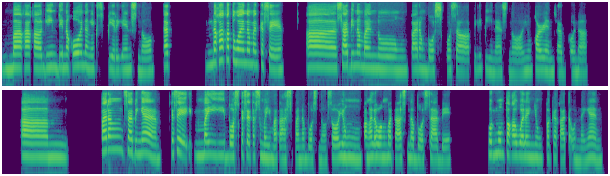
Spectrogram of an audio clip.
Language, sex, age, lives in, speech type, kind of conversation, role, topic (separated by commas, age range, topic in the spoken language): Filipino, female, 30-34, Philippines, conversation, advice, user, Paano ko haharapin ang mga hindi tiyak na sitwasyon nang nananatiling mausisa at bukas sa mga bagong ideya?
